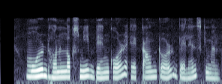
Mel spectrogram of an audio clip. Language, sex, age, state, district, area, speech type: Assamese, female, 30-45, Assam, Lakhimpur, rural, read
